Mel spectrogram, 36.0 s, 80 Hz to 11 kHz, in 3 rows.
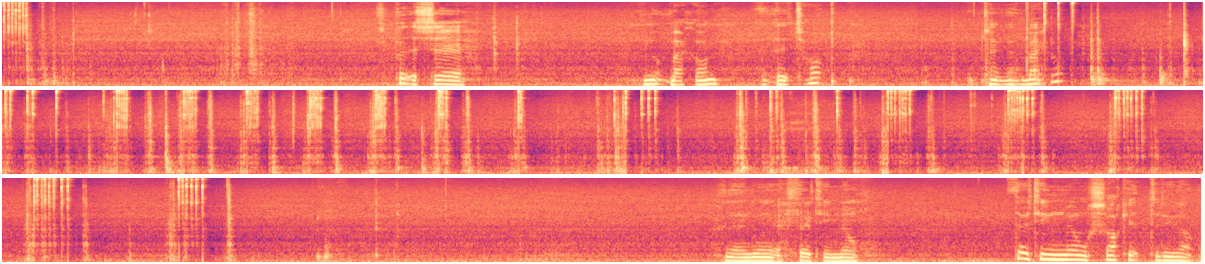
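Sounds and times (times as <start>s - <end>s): ratchet wrench clicking: 0.0s - 0.4s, 10.2s - 10.8s, 11.9s - 17.3s, 18.0s - 18.7s, 19.4s - 22.5s, 23.1s - 23.6s, 24.3s - 24.9s, 25.7s - 26.2s.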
